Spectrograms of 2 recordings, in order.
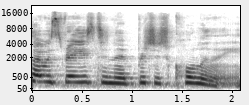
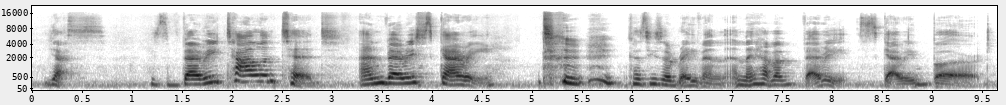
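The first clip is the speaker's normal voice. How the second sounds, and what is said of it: Good put-on British accent. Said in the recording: “how Mom can do that good of a British accent”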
